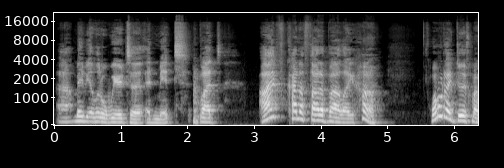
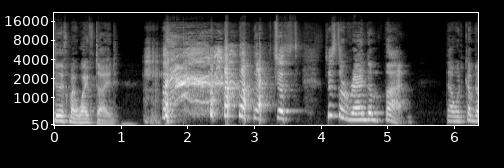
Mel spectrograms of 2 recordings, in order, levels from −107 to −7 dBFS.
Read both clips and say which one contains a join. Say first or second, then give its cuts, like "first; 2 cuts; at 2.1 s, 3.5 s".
first; 1 cut; at 2.1 s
